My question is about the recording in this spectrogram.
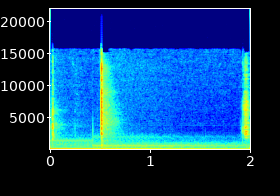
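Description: An analog synthesizer oscillator holds a steady low note. About half a second in it drops with a click to a much lower note and holds it, showing a lower pitch.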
